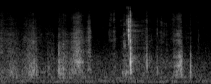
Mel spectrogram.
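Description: Styrene plastic compartment cover being lifted off a model's plastic hull, rubbing and scraping against it, with a few light clicks near the middle.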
